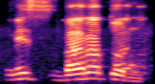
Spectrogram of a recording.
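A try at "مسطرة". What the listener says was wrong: মিস মিসতরাতুন, মিস বা না শব্দ, মিম সিন ত।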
